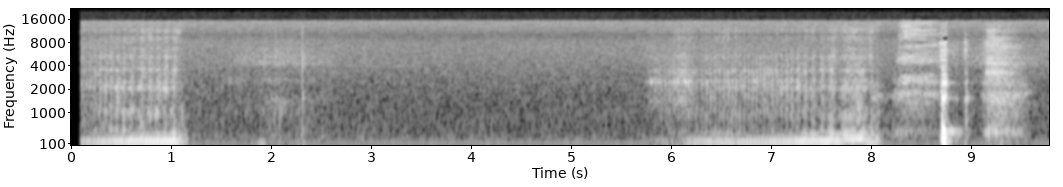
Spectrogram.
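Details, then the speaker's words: Female Greater Swiss Mountain Dog snoring in sleep, sounding like farting: two long, droning tonal snores separated by a quiet pause, ending with a brief snort. "Conan's snoring. Sounds like she's farting."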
